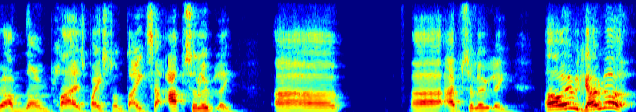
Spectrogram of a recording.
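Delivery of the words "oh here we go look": excited. Real, not acted. Greeting a chat regular.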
